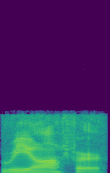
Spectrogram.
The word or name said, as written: reoffer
